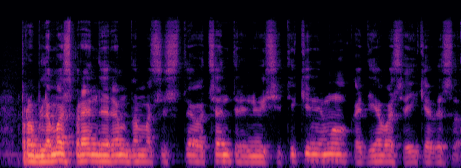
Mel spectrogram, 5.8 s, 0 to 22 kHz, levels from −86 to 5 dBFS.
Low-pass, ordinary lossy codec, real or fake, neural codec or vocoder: 14.4 kHz; Opus, 64 kbps; real; none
